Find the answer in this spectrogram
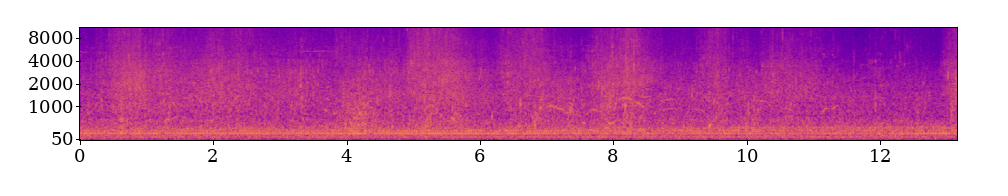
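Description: Distant freight train heard across a lake: the steady drone of its diesel locomotives with the rumble of the passing cars, under a rushing noise that swells and fades several times.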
